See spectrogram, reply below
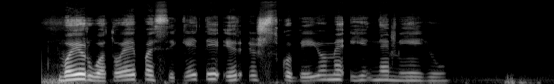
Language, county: Lithuanian, Marijampolė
